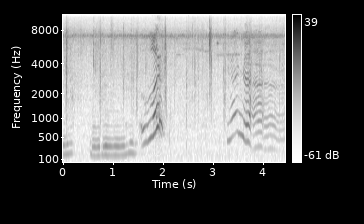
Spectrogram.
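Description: Wordless vocalising: a low voice held on one steady note twice, then a sharp rising squeal, and near the end a higher wavering call.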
